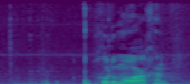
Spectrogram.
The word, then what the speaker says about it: Goedemorgen: Goedemorgen. That's the way to pronounce good morning.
